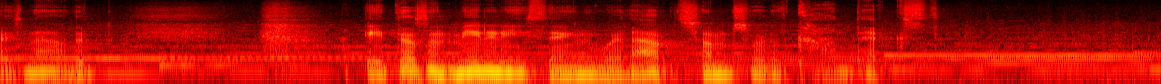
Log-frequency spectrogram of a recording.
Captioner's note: sighs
